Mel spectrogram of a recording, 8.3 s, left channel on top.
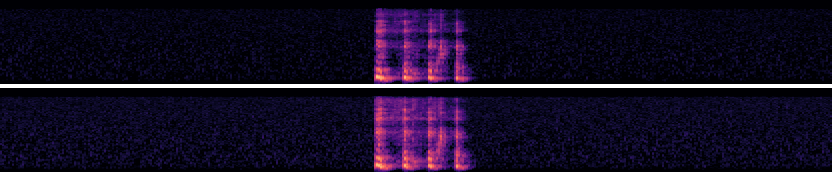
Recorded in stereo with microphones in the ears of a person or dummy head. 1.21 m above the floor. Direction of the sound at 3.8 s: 70° right (ahead or behind).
